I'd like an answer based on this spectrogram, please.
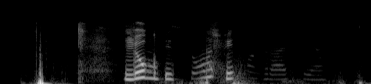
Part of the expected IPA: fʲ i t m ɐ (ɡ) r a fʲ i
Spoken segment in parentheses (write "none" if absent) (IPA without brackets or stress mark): ɡ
